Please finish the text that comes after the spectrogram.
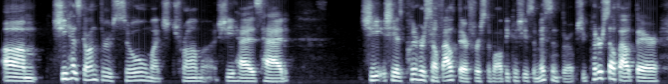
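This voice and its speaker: A man speaking as a guest author in a conversational interview, candid and thoughtful, pausing as he explains. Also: mid-range voice, expressive. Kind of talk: conversational interview about writing.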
